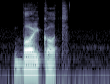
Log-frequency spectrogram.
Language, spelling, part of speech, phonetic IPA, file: Polish, bojkot, noun, [ˈbɔjkɔt], Pl-bojkot.ogg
